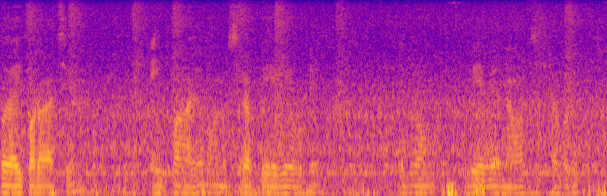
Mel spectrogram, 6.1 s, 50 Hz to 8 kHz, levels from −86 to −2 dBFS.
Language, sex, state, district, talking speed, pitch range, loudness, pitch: Bengali, male, West Bengal, Jhargram, 150 wpm, 100-105 Hz, -22 LUFS, 100 Hz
